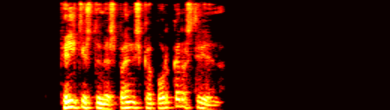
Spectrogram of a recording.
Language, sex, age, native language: Icelandic, male, 70-79, Icelandic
